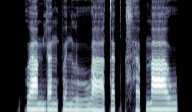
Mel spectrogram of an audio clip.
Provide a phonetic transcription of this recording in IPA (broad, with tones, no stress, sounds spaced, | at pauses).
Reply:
kʷ aː˧ m j ɐ˧ ŋ p ɵ˧ n l uː˨˧ w aː˨ t̪ ɐ˥ k̚ t͡sʰ ɐ˨˥ p̚ m aː˥ w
